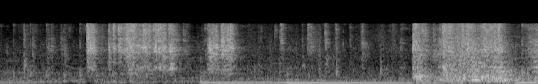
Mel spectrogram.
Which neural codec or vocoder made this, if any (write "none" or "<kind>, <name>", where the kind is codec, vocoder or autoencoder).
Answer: none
